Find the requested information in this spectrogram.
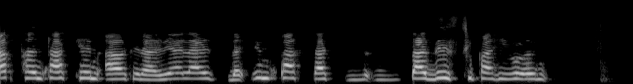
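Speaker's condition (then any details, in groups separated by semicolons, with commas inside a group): Cerebral palsy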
